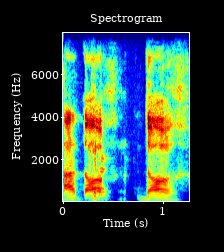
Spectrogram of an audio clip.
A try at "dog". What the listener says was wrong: You gotta give a hard G here. Dog.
